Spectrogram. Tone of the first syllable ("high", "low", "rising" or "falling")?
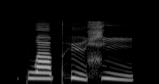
high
